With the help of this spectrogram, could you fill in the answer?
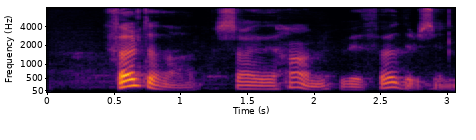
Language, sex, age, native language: Icelandic, male, 18-19, Polish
